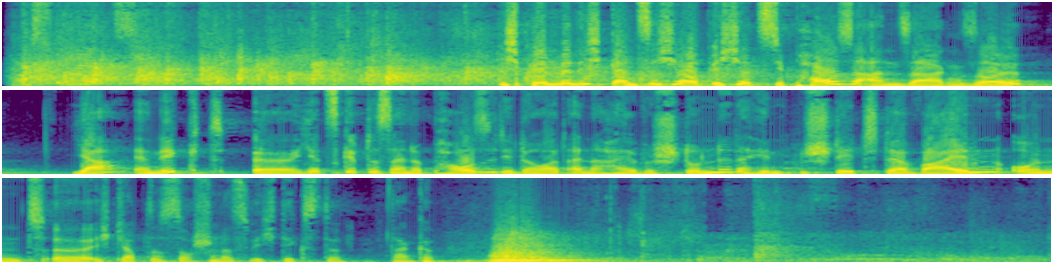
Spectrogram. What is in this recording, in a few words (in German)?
Pausenansage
